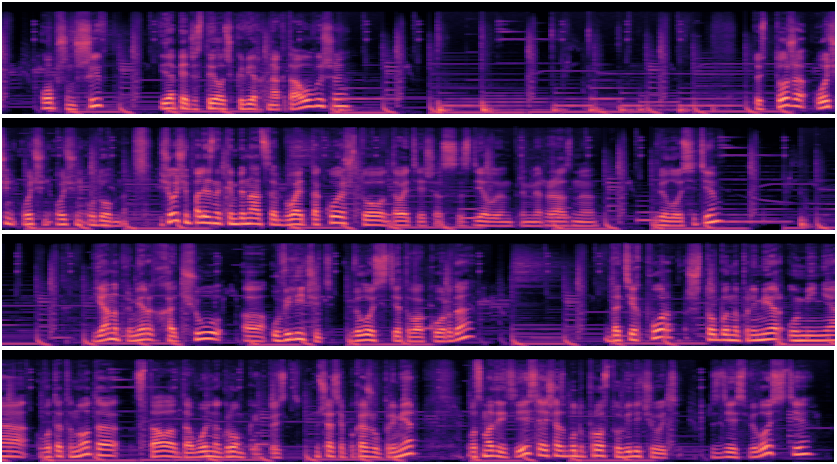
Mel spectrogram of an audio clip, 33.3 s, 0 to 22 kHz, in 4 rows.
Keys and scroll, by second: 3.4 alt+shift+Up, 4.4 alt+shift+Down, 5.5 alt+shift+Up, 6.2 alt+shift+Down, 6.8 alt+shift+Up.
